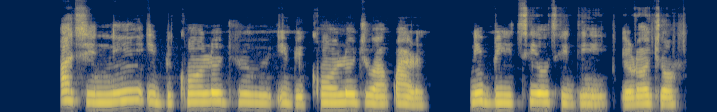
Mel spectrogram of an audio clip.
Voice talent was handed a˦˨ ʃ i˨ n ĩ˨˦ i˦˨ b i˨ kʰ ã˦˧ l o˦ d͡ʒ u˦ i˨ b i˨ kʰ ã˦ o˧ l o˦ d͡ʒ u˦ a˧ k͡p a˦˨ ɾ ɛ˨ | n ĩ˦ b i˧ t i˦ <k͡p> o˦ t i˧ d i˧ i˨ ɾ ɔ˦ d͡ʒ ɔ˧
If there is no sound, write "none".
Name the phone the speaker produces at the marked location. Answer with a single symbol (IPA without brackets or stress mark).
none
